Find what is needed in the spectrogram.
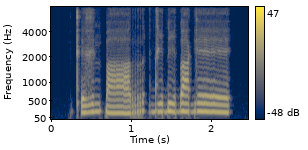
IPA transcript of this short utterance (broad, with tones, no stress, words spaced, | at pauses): kʼɪ˨ɣɪ˦ŋk͡paː˨r | di˨ɗi˨ ɗa˦ ɡeː˦˨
